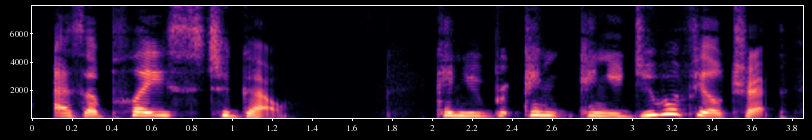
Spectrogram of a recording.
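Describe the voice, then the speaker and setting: A woman with an American accent and a fairly high voice speaks at a moderate pace in a plain, everyday voice, the sound dry and close with no echo on a very clean recording with a silent background. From US, northern Virginia. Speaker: park manager. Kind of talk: interview.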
